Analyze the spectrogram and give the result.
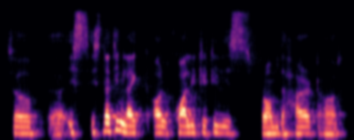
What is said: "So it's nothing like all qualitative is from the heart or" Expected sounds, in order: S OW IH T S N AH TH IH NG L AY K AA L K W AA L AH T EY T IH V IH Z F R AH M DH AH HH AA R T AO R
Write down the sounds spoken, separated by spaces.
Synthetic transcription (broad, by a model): S OW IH S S N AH T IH NG L AY K AA L K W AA L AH T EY T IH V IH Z F R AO M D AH HH AA R T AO R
